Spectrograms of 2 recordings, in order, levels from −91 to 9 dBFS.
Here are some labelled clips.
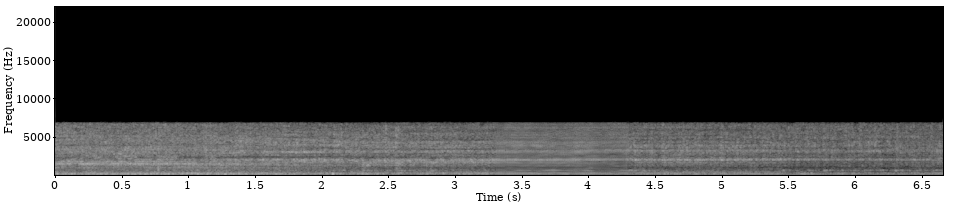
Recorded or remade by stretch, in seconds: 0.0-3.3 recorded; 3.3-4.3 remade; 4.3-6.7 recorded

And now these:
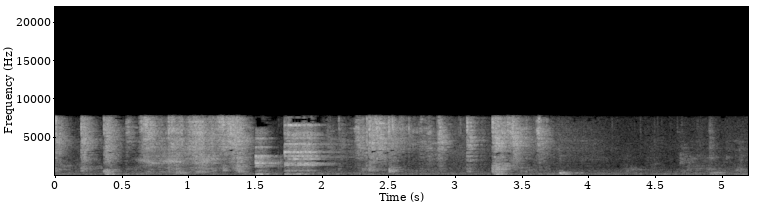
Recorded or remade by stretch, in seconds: 0.0-0.7 recorded; 0.7-1.3 remade; 1.3-5.2 recorded

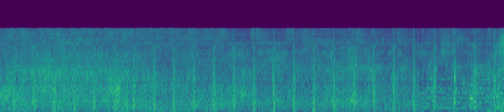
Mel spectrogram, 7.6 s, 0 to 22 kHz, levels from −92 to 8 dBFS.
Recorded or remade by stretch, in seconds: 0.0-6.3 recorded; 6.3-7.6 remade

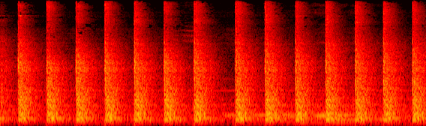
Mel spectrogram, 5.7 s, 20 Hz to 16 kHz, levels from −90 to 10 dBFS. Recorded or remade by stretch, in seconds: 0.0-5.7 recorded

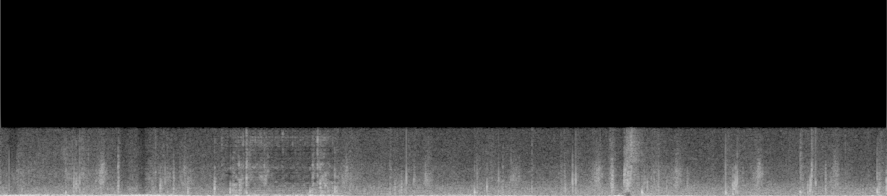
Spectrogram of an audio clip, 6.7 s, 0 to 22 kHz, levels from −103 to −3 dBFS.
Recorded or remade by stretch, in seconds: 0.0-1.7 recorded; 1.7-2.5 remade; 2.5-6.7 recorded

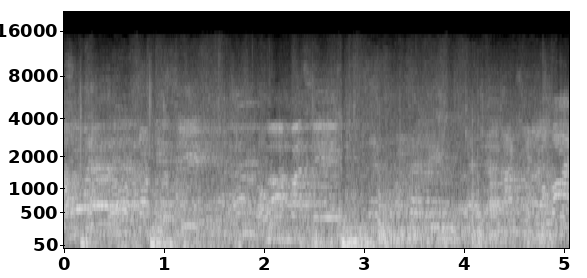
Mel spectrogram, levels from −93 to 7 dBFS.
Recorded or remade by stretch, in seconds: 0.0-0.4 remade; 0.4-3.0 recorded; 3.0-5.1 remade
